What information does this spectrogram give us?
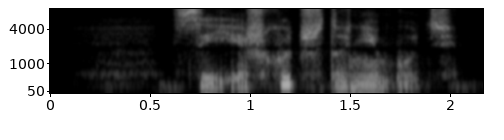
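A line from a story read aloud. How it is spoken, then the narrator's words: Quiet, close to ear. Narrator (Russian): тихо сказал Граниди, наклонившись к моему уху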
